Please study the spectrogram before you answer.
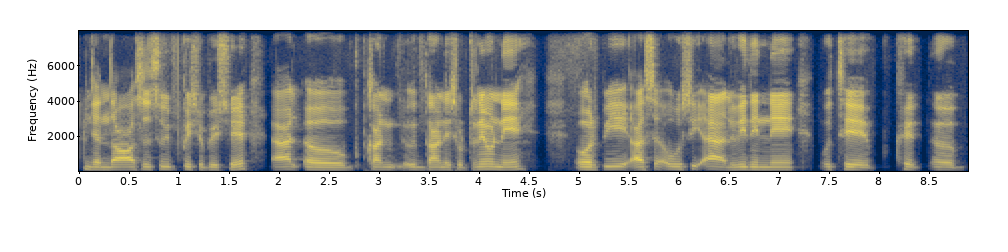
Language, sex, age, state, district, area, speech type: Dogri, male, 18-30, Jammu and Kashmir, Reasi, rural, spontaneous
